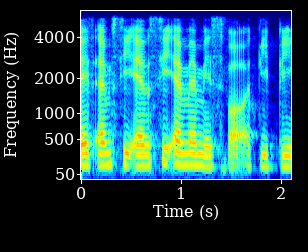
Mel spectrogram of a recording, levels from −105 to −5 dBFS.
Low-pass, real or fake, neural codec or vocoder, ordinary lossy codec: 5.4 kHz; fake; codec, 16 kHz, 4.8 kbps, FACodec; none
